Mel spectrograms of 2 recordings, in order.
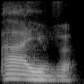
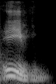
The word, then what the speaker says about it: I've: Sí, acá tenemos el I've del present perfect que ustedes ya vieron. Súper importante pronunciar I've y no Eve.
